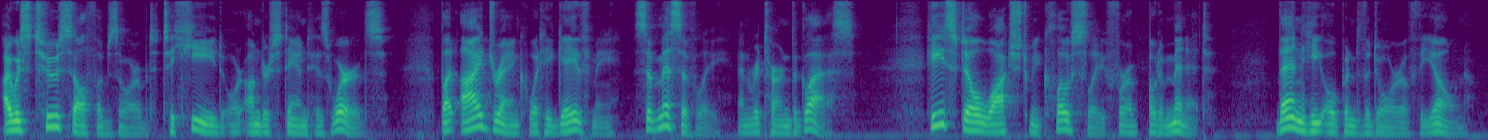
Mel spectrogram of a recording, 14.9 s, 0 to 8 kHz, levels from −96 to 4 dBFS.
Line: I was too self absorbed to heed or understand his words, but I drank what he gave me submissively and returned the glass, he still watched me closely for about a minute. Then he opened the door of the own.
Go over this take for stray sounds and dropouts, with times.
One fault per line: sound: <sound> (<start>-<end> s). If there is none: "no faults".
sound: dropout (11.4-11.5 s)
